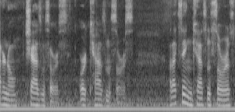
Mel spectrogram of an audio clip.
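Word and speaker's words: Chasmosaurus: is a funny term if you see cosmos if they chasm source like in general then you're not saying it right chadzmuth source either way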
